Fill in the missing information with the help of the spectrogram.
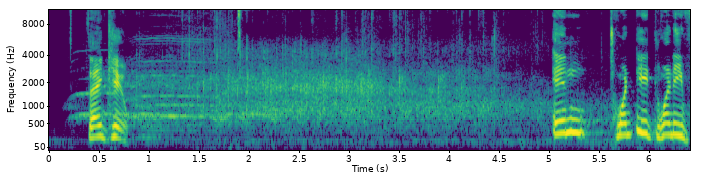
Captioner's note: audience cheering and clapping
